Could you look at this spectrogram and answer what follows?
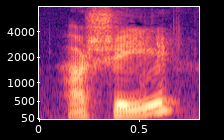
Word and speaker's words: Haché: schon super an hier, von Haché, heißt der Hersteller, so wird er ausgesprochen.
